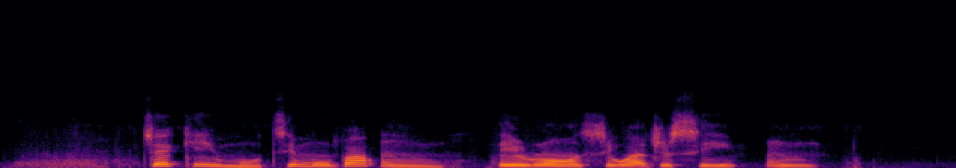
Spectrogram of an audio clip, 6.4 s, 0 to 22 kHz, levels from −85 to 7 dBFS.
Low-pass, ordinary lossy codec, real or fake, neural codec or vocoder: 7.2 kHz; Opus, 16 kbps; real; none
